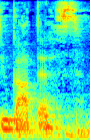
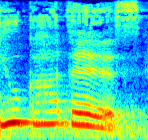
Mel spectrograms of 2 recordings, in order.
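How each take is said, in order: First: Low, near-whispered encouragement; hushed, low imitated pep talk; quiet reassurance. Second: Slow, stretched-out words; each word stretched for a lip-reader; exaggerated mouthing. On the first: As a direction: reassure softly under your breath. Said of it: "Caleb looks over to me and says". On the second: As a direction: imitate mouthing it over loud wind, very drawn out. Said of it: "Caleb mouths".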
